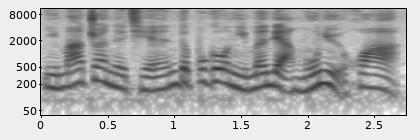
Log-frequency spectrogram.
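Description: A woman playing a gruff but loving grandmother of nearly seventy in a radio drama, with a scolding, grumbling manner. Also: on the low side, animated, moderate pace, a little mellow. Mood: stubborn grumbling. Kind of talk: Chinese radio drama acting.

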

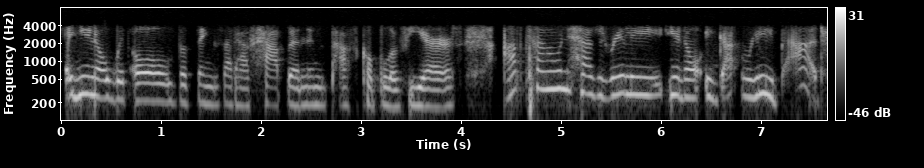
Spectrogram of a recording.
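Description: A woman, heard over a tinny phone line. She talks about her business with eager energy, words tumbling out in quick bursts. The sound is dry and narrow. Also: fairly high pitch, lively intonation, no echo. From Colombia. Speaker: small business owner, guest. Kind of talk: phone interview.

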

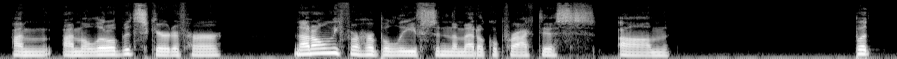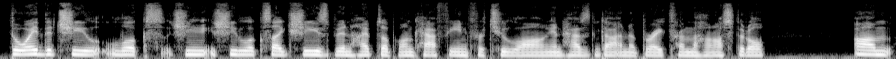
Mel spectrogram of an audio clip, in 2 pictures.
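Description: A woman's voice: on the low side, moderate pace, clear, resonant tone, no echo, clean studio sound. A woman hosting a podcast, giving casual reaction commentary in a chatty way with lots of fillers and restarts. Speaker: podcast host.

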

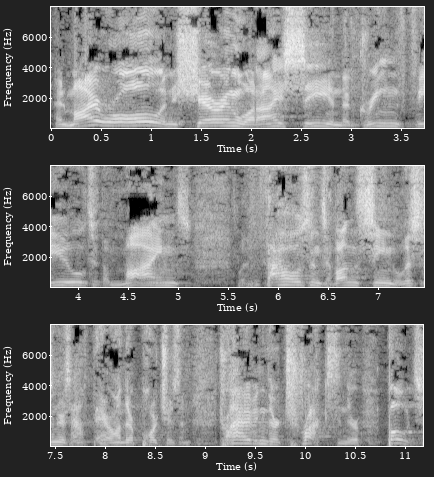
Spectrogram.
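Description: Rambling old ballgame announcer, radio play, higher-pitched and very animated, grandiose and folksy. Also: male voice, exaggerated voice. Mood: wistful, grandiose. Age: older. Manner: grandiose, halting, folksy oratory. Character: rambling, sentimental old retired baseball broadcaster dad. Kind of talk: live radio play acting. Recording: echoey live hall, faint noise.

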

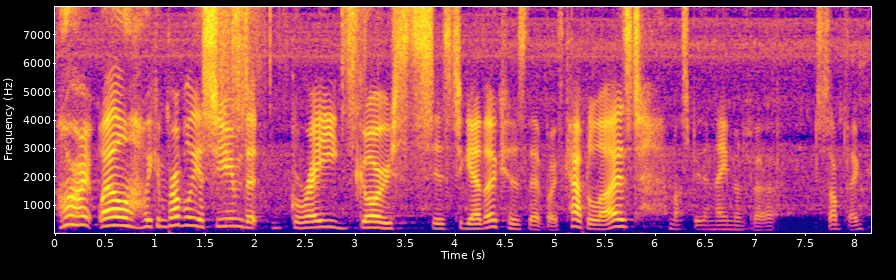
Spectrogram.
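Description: Actress doing snarky young monster hunter gal, bright edgy voice, really animated, blunt n slangy, audio drama. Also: female voice, medium pitch, moderate pace, a little hiss or hum, natural voice, rough recording. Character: sarcastic, brash young woman monster-hunting sidekick.

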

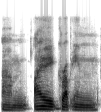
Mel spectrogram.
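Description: Deep-voiced chatty Australian man. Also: steady tone, slow pace, darkish tone. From central west New South Wales, Australia. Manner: chatty, upbeat, filler-heavy. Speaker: podcast host, drag performer. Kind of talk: casual podcast interview.

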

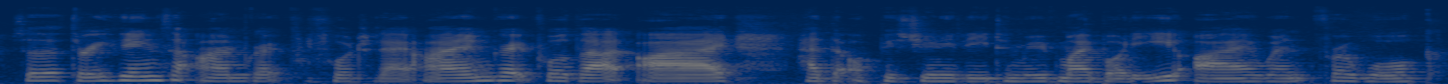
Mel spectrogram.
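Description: A woman's voice: low-pitched, level tone, fairly quick, gravelly, a bit bright. Sick young woman podcasting. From Australia. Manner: chatty, rambling, lots of fillers like "like" and "um". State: sick with a bad cold. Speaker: podcast host. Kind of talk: casual solo podcast monologue. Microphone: computer microphone. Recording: echoey room.

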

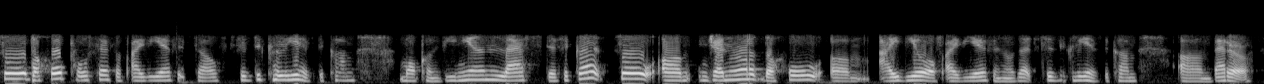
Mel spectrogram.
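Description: A woman doctor with a Singaporean English accent explains things in a radio interview, pausing often with ums. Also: lowish voice, no echo. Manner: explanatory, with many ums and pauses. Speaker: fertility doctor guest. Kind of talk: radio interview on a phone line. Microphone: phone. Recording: tinny phone line, dry.

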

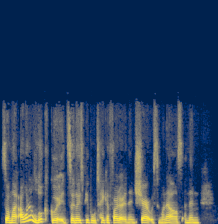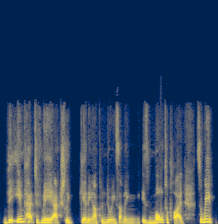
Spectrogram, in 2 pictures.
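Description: A woman author, hoarse from losing her voice, chatting casually on a podcast and telling lively stories, often quoting herself. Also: lowish voice, fast talker, no echo, clean studio sound. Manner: animated storytelling, quotes herself.

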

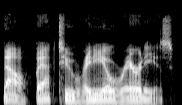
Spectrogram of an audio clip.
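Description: A man's voice: medium pitch, unhurried, a bit bright, dry recording. A man reading a scripted radio promo as the show's host.

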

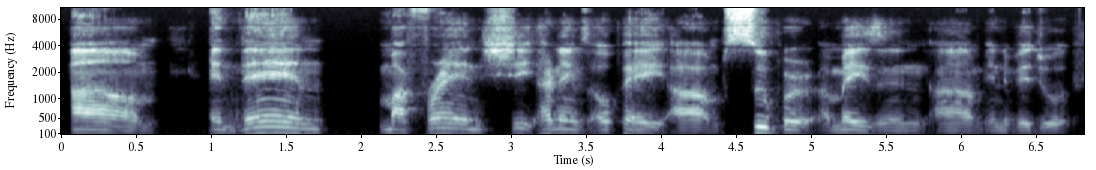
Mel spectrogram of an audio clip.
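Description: A man's voice: fairly low pitch, fairly even intonation, takes it slowly. A man speaking as an interview guest, telling stories in a casual, rambling way with lots of "like" and "you know". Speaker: interview guest, comedian and AI storyteller. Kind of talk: casual conversational storytelling.

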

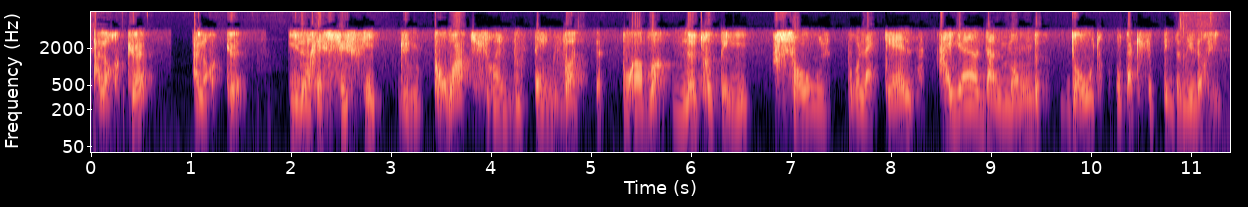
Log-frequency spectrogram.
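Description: A man's voice: mid-range voice, big pitch swings, a little slow, fairly bright tone, slightly rough, no echo, rough recording. A man whose first language is Spanish, speaking Quebec French as a passionate radio commentator who repeats words while building his points. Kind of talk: opinion talk on radio.

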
